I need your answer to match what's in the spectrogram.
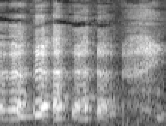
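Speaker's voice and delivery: short high laugh at her own joke; real laugh. Real, not acted. Laughing at her own impression of herself in love, high and bright. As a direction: let a laugh burst out.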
